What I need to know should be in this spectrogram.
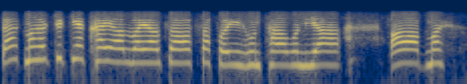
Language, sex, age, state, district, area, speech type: Kashmiri, female, 18-30, Jammu and Kashmir, Ganderbal, rural, conversation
